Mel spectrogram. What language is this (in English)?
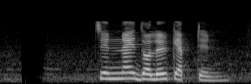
Bangla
